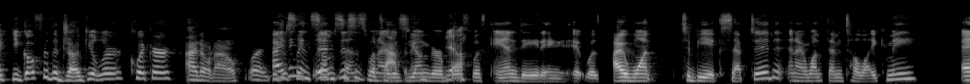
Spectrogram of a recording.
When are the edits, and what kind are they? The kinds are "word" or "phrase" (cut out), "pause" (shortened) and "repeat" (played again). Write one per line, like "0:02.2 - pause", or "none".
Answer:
0:02.7 - word
0:04.9 - word
0:06.0 - word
